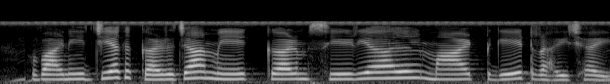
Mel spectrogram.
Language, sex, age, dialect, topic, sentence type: Magahi, female, 18-24, Western, banking, statement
